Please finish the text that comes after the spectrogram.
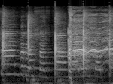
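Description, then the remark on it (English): Several sharp hand claps ring out in an uneven burst, with overlapping bright smacks against a faint background hum, as people in a car clap while stopped at a red light. “Hey, it's a red light. Everybody clap.”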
